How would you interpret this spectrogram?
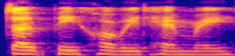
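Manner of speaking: plain reading voice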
